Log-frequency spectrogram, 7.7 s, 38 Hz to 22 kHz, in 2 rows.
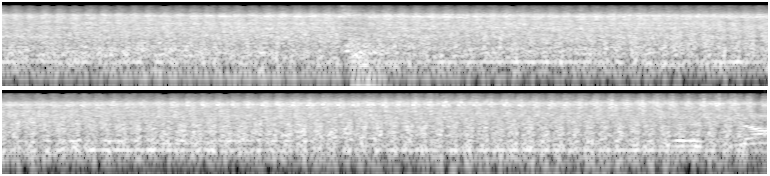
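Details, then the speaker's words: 1988 Ford Bronco II 2.9L: rough, uneven, shaking idle with a stumbling misfire and clatter, plus power loss and high fuel use. Traced to low fuel pressure and an arcing plug wire. "and it sounds terrible it'll pop down in a minute"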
